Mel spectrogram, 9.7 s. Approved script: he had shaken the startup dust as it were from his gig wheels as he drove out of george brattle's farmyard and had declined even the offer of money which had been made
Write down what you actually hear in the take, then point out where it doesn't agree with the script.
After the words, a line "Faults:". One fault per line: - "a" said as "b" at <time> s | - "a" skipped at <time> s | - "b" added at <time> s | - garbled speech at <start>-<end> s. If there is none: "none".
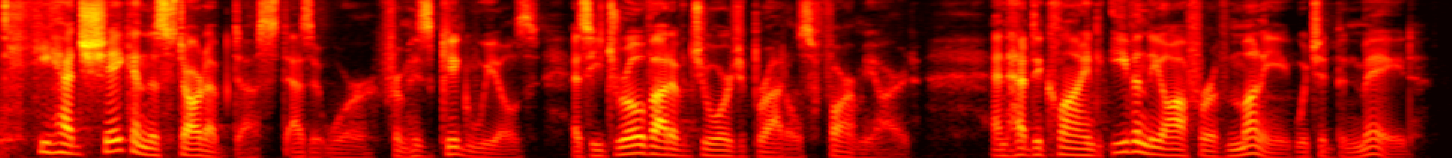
he had shaken the startup dust as it were from his gig wheels as he drove out of george brattle's farmyard and had declined even the offer of money which had been made
Faults:
none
